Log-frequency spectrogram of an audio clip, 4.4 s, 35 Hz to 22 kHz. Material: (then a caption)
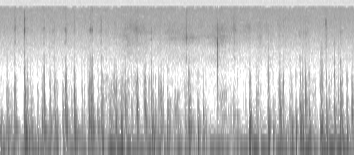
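Silicone. Long-nailed fingertips and palms rub, cup and press the soft, hollow white silicone ears of a 3Dio binaural microphone. The result is a dense stream of muffled, deep thumps and rubbing bumps, almost entirely low in pitch with no bright content. Each contact is short and dry, with no ring.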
